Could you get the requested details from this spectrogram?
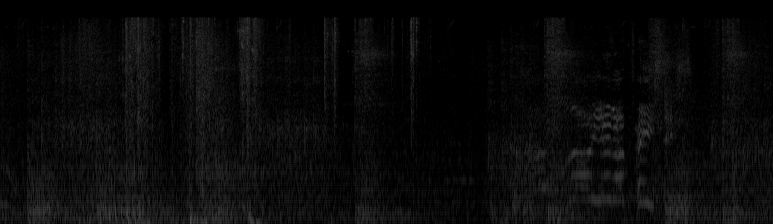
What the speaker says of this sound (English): I shoot the floor.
